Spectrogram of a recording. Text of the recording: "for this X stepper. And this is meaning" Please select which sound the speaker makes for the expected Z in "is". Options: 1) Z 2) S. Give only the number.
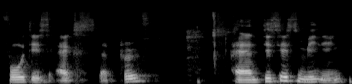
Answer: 2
